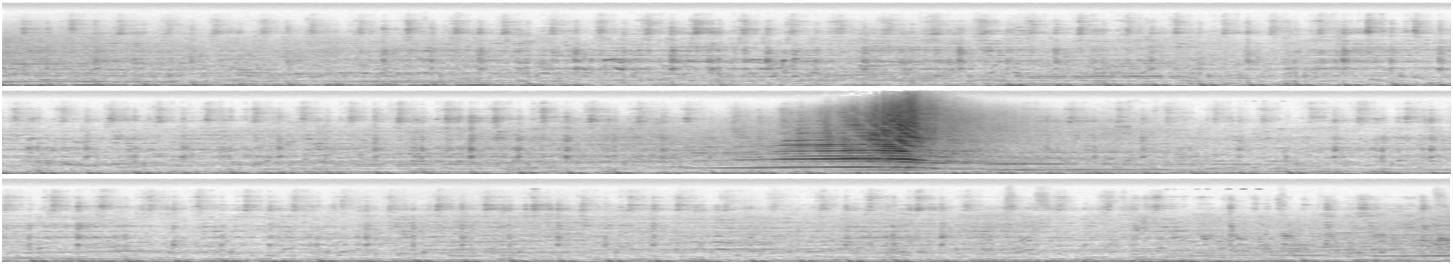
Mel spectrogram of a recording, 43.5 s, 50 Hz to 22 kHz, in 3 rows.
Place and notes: british motorcycle grand prix 2022 ... moto two free practice three ... dpa 4060s on t bar on tripod to zoom f6 ...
